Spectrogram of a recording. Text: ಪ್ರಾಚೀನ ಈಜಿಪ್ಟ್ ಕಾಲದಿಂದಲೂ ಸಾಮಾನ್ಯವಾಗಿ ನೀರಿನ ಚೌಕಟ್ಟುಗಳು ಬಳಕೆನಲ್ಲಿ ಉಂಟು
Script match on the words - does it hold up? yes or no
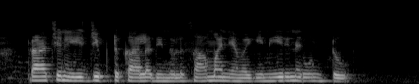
no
